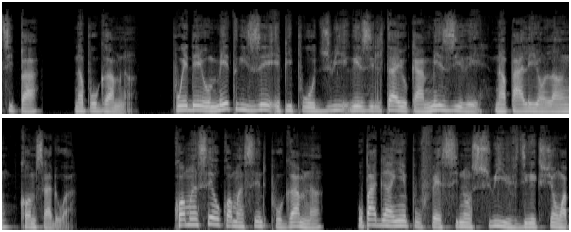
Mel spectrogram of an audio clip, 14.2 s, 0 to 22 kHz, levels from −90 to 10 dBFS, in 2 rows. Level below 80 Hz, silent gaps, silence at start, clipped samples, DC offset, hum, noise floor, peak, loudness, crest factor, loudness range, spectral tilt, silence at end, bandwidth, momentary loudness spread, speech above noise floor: -58 dBFS; none; 0 s; under 0.1%; under 0.1%; none; -81 dBFS; -8 dBFS; -25 LUFS; 18 dB; 3 LU; -5.5 dB/octave; 0 s; 15.5 kHz; 7 LU; 57 dB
